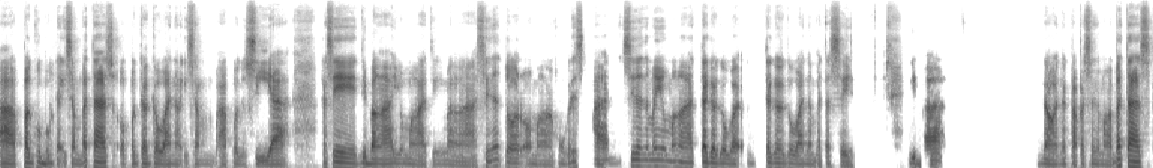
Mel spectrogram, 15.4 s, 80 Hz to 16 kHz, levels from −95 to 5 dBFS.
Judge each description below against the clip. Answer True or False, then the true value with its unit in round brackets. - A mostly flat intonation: False (3.7 semitones)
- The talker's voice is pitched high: False (90 Hz)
